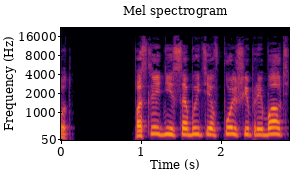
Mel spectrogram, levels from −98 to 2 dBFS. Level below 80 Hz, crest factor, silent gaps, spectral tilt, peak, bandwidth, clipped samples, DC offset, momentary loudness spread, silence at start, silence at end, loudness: -70 dBFS; 16 dB; 0.19-0.46 s, 0.54-0.86 s; -5 dB/octave; -8 dBFS; 16 kHz; under 0.1%; under 0.1%; 4 LU; 0 s; 0 s; -25 LUFS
